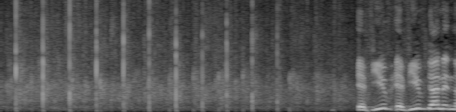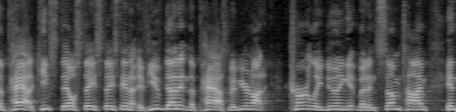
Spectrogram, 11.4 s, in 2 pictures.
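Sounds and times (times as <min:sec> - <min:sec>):
audience applause: 0:00.0 - 0:04.6
speech: 0:04.5 - 0:11.3.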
